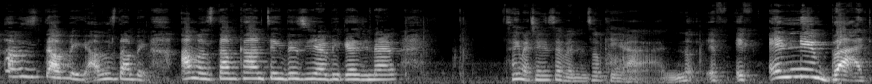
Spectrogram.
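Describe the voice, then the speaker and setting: A woman in her twenties chatting casually to her viewers in a vlog, playful and talkative, breaking into little laughs and snippets of song. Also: medium pitch. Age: 20s. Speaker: vlogger. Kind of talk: casual chat to camera.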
